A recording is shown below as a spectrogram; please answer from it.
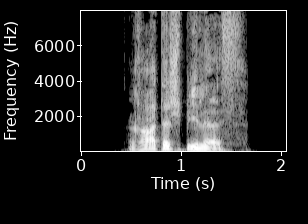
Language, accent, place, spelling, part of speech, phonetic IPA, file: German, Germany, Berlin, Ratespieles, noun, [ˈʁaːtəˌʃpiːləs], De-Ratespieles.ogg
- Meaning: genitive singular of Ratespiel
